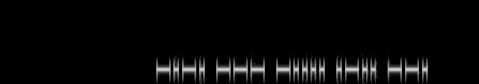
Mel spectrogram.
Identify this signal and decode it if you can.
Morse code, heard as a keyed tone, about 28 wpm, 700 Hz. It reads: CO6LG
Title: DXCC-100 Call Signs - 5 Characters - Repeated 3x - 28wpm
